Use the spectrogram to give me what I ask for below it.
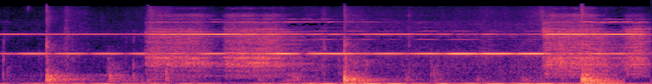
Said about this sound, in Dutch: Oh, de telefoon gaat. Soldaat Jones, zou u even de telefoon willen opnemen? Want ik heb mijn mond vol met toast.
